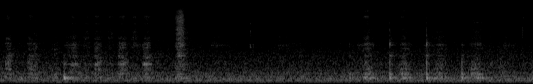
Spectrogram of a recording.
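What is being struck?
Small wooden stool top with pencil.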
